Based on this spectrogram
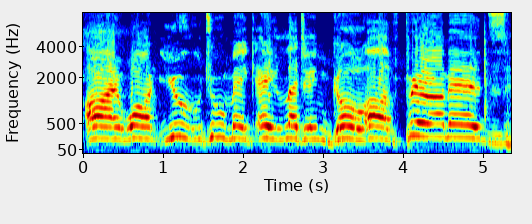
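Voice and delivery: slow, high, full-volume bellow; hammed-up heroic shout; yelling. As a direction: yell it slowly with every word held high. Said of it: "yelled Moses".

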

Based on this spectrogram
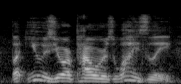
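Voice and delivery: high, loud cautioning voice; hammed-up prophet warning; Jesus' warning. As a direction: warn in a high, grand voice.

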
